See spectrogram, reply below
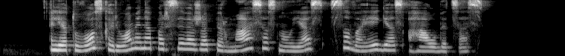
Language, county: Lithuanian, Vilnius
